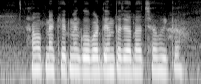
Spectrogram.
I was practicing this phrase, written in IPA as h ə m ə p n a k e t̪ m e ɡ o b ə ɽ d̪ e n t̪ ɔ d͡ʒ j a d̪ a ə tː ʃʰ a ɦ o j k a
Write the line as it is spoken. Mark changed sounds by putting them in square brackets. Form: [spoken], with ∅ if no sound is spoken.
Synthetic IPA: h ə m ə p n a [kʰ] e t̪ m e ɡ o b ə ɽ d̪ e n t̪ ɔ d͡ʒ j a d̪ a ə tː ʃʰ a ɦ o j k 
